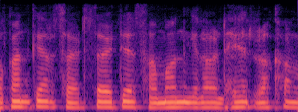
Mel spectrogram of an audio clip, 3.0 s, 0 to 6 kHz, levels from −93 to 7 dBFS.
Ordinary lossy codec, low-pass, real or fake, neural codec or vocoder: none; 5.4 kHz; fake; codec, 16 kHz, 4 kbps, X-Codec, WavLM features, trained on Multilingual LibriSpeech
